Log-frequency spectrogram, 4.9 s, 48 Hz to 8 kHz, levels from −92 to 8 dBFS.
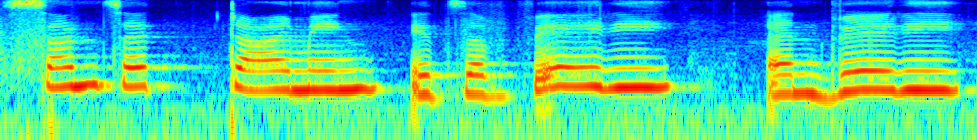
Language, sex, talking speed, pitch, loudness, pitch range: English, female, 100 wpm, 300 Hz, -11 LUFS, 295-340 Hz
